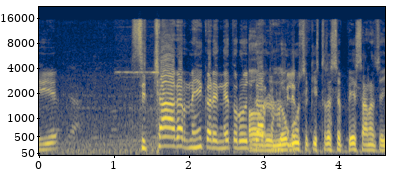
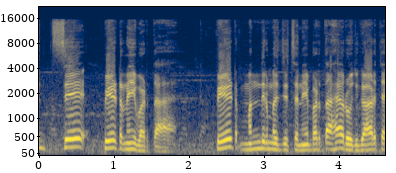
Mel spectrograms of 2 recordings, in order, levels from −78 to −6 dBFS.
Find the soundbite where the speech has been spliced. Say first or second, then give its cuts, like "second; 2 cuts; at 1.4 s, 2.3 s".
first; 1 cut; at 2.8 s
